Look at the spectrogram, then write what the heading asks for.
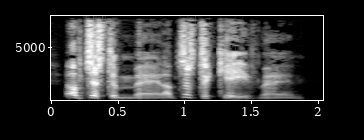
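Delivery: put-on smug voice. Showing how a game line should have sounded: smug Phil Hartman impression. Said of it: "should have been said with, with a lot of smugness. I'm thinking of Phil Hartman".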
